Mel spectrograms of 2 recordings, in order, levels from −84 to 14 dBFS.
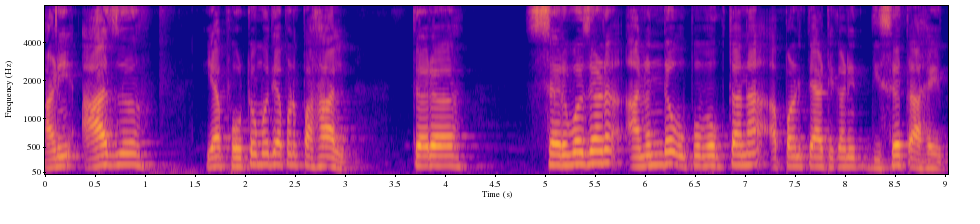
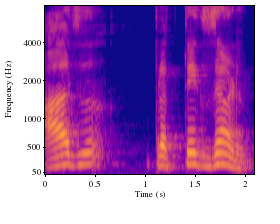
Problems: background sounds at intervals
